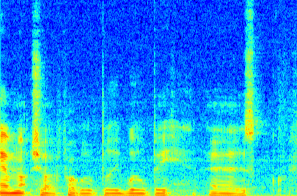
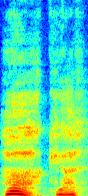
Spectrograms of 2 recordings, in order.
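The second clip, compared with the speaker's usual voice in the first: exasperated groan; 4 semitones higher, 13 dB louder than usual. Real, not acted. Reacting to stream schedule.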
